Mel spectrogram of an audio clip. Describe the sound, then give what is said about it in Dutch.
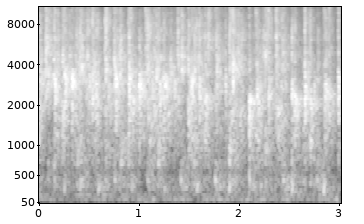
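A crowd applauds a guest steadily, dense overlapping hand claps filling the whole stretch at a fairly loud, even level, with no voices breaking through. “Mag ik nogmaals een applaus voor Julian Galavasi.”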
